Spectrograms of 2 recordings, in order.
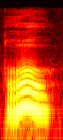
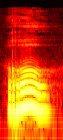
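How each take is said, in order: First: The R is a gargly sound in the throat. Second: The R is a gargly sound in the throat.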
